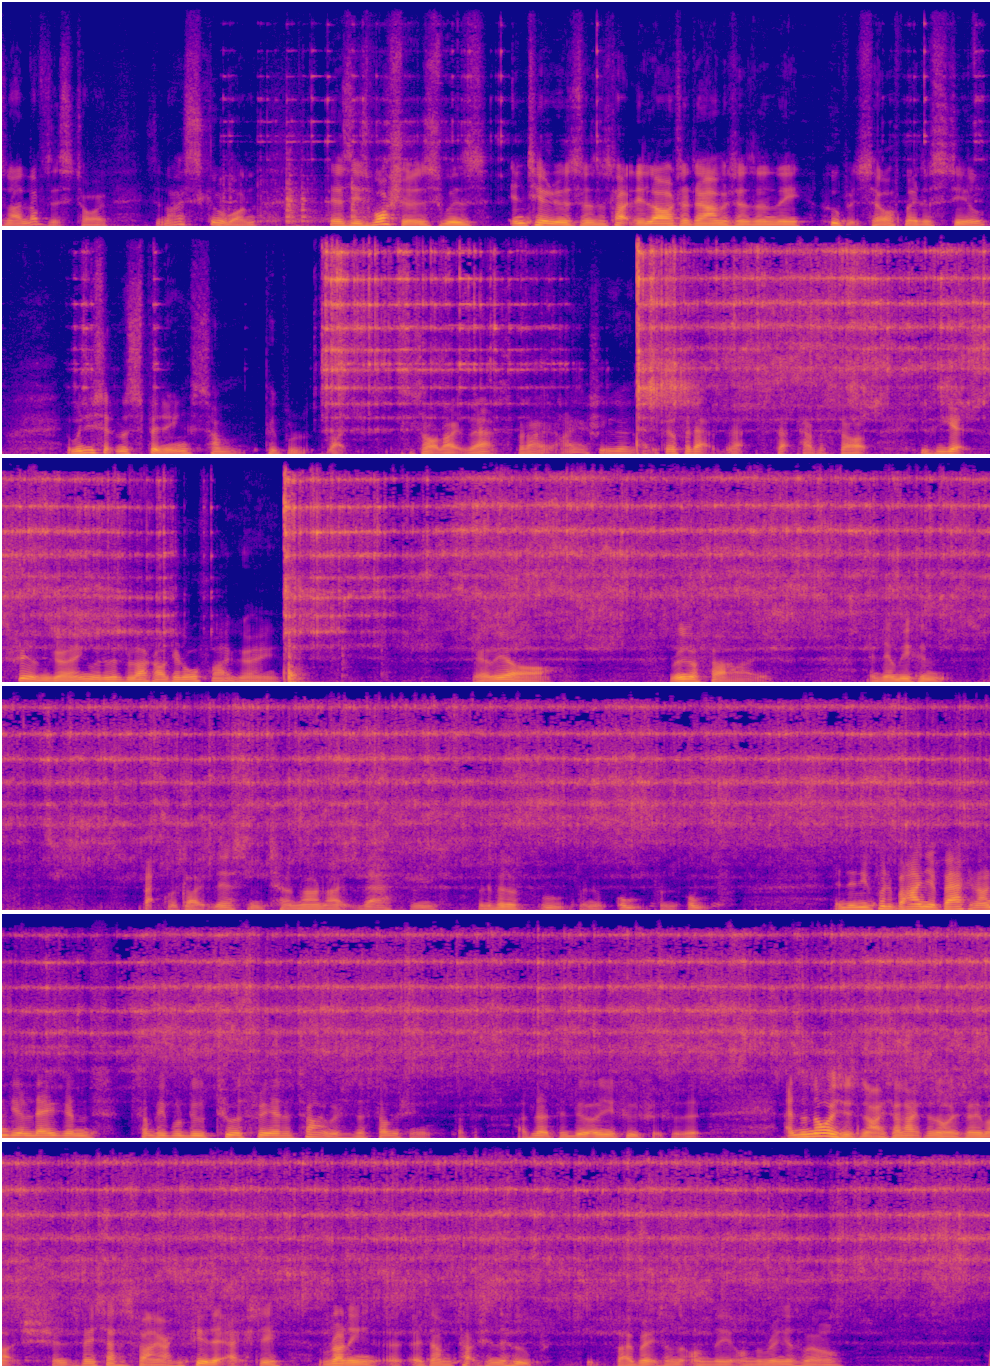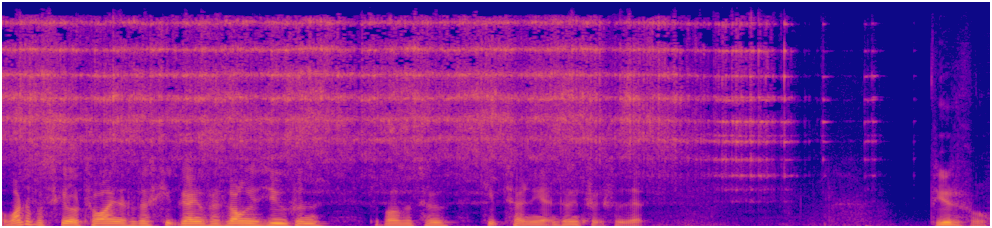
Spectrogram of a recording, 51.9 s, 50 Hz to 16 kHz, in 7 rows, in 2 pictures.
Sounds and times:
Speech: 0.0 - 9.8, 10.5 - 17.0, 18.4 - 19.0, 19.8 - 20.7, 21.3 - 21.9, 23.3 - 27.7, 28.5 - 32.9, 33.5 - 34.9, 35.5 - 43.4, 44.5 - 49.3, 51.4 - 51.8
Inside, small room: 0.0 - 51.8.

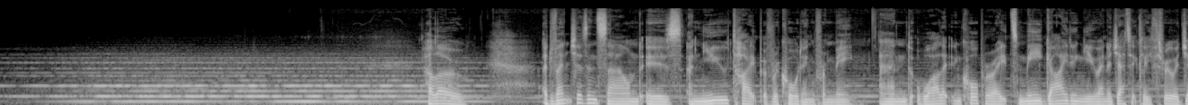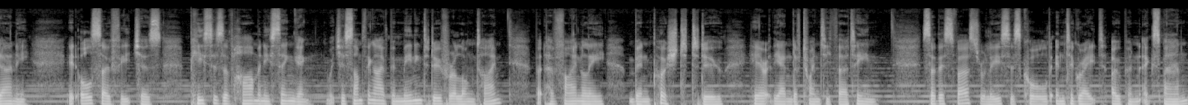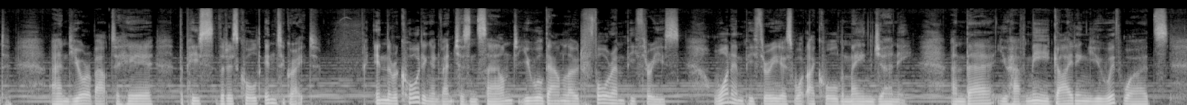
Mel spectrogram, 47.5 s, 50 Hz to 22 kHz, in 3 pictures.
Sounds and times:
Music: 0.0 - 47.5
Speech: 5.7 - 6.3, 7.2 - 27.6, 28.2 - 36.0, 36.7 - 47.3.

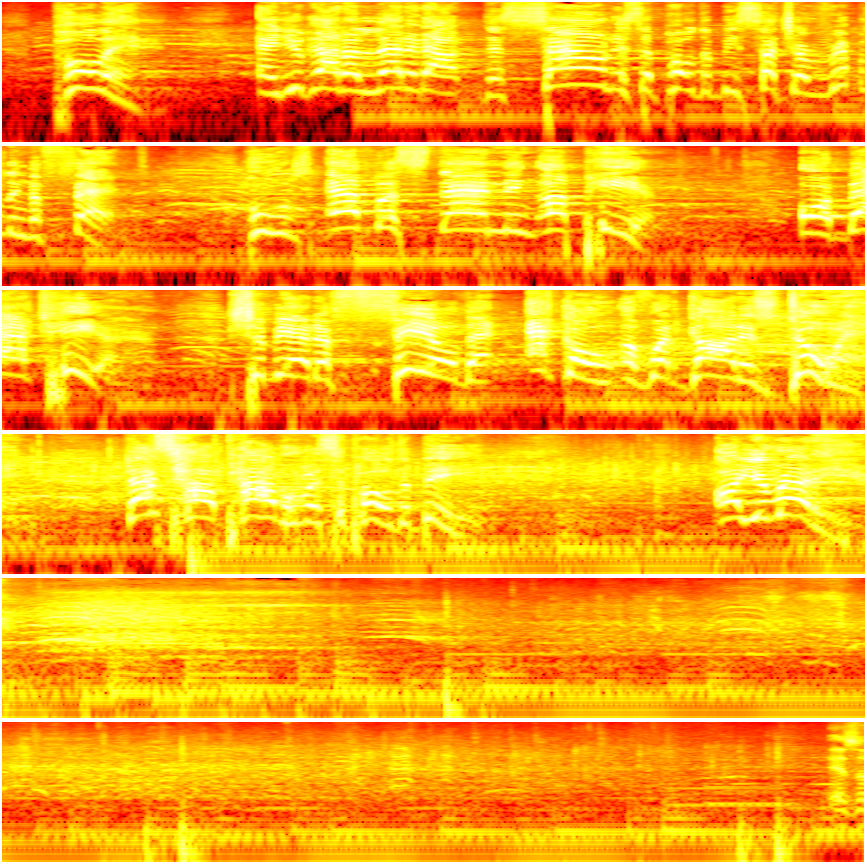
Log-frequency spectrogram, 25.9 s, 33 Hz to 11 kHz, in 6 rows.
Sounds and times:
Speech: 0.2 - 4.9, 5.6 - 7.6, 8.3 - 13.0, 13.6 - 15.4.

